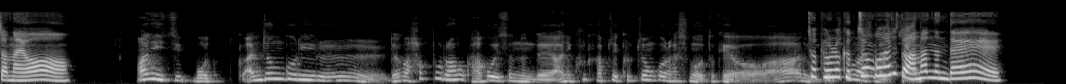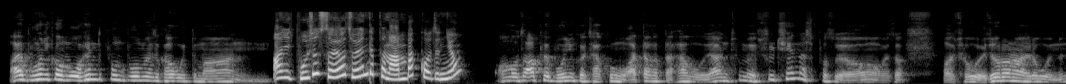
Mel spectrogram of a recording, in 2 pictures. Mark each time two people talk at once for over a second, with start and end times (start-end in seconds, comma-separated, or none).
8.1-9.3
